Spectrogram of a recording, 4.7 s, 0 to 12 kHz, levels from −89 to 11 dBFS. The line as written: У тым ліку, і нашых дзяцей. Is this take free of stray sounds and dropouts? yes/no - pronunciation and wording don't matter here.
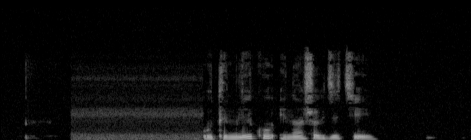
yes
